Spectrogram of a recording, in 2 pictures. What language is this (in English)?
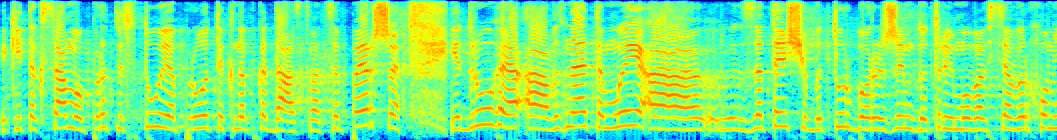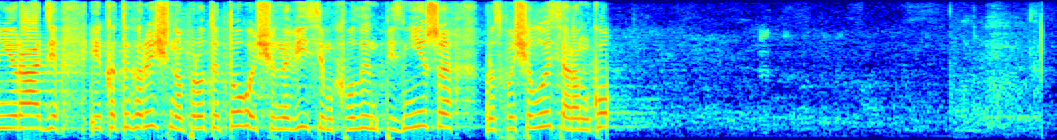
Ukrainian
